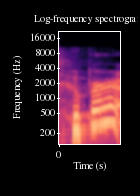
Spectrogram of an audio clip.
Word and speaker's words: Whooper: WH o OPR but it's pronounced Hooper I thought it was whipper but it's not you probably haven't heard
